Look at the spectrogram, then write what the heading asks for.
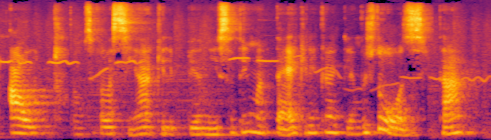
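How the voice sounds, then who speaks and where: A medium-pitched woman against noticeable background noise. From Brazil, São Paulo city. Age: 50s. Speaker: pianist and businesswoman. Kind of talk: casual interview chat.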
